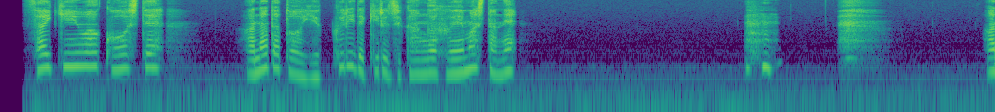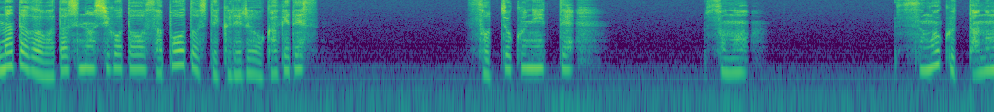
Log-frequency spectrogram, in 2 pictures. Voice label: 左 声のみ ノイズ除去なし, ASMR

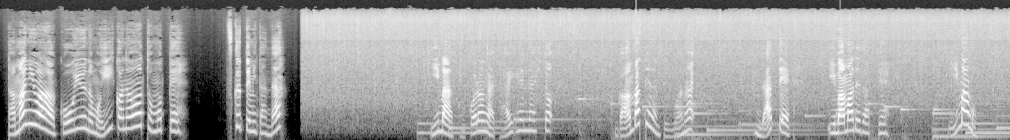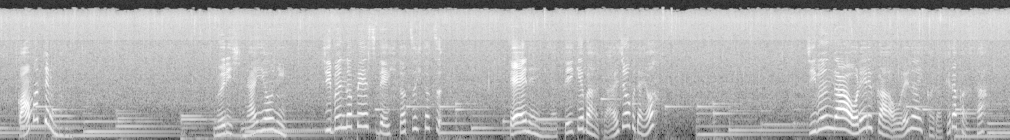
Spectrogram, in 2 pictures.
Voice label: 疲れたときに励ましボイス, ASMR; スピンオフ作品集

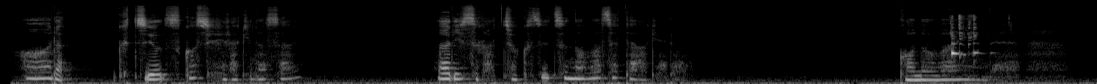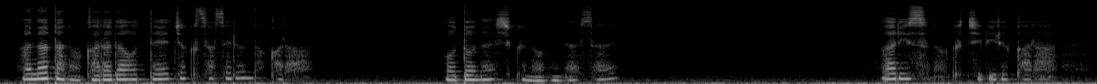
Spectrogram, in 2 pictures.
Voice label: ディープキス・腋毛剃り・ドレスアップ・メイキャップ, ASMR

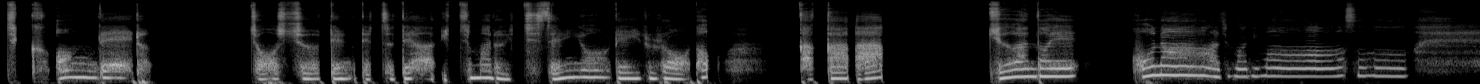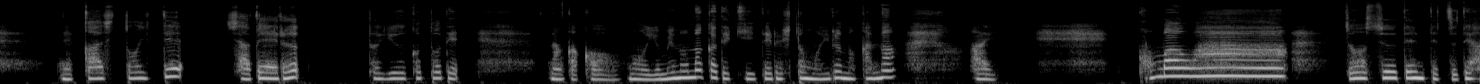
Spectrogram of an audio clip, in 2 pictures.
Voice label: Q&Aフリートーク

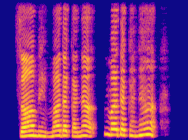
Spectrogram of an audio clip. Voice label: 女の子台詞, ASMR

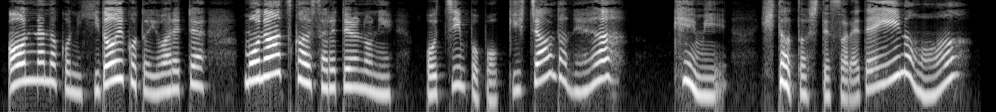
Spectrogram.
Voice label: 懲罰中音声, ASMR

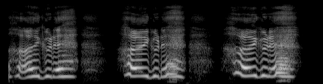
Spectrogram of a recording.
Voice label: ハイグレ, 姉

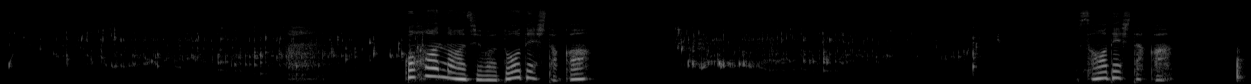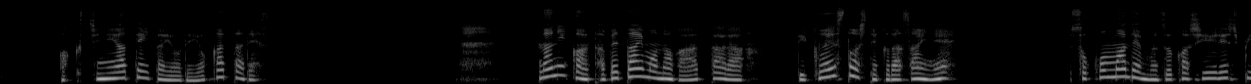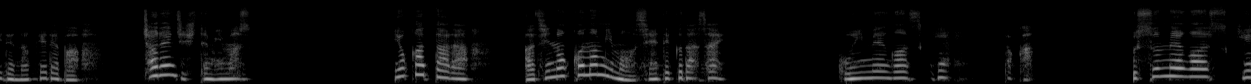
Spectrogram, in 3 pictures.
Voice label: 膝枕温め耳かき, ASMR

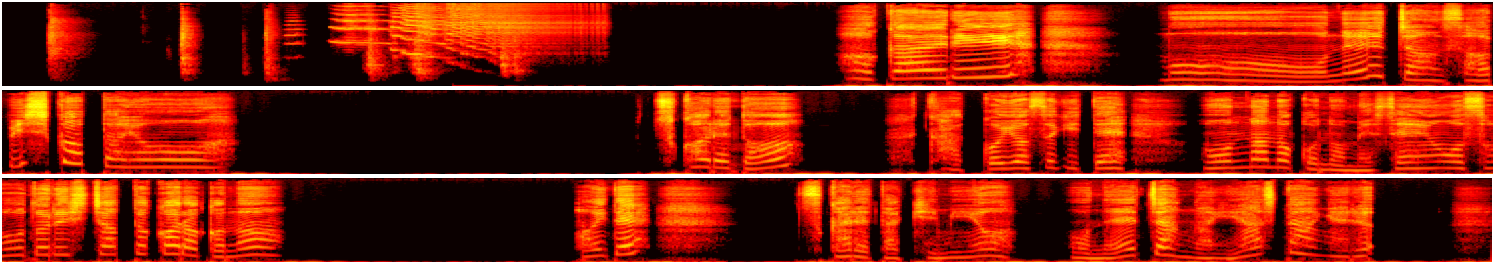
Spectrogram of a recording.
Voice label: 求愛あまあま耳舐め, ASMR

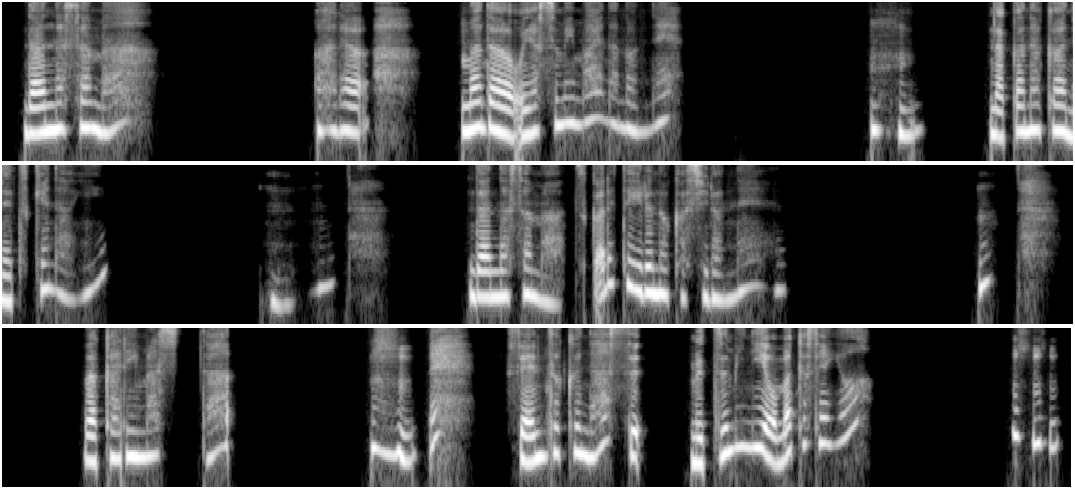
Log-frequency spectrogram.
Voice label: ナースとして添い寝（BGMあり）; 六海さんナースとして添い寝

